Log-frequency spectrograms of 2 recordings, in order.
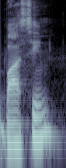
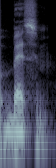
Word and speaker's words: Bassem: Yes, that's how you say it. Basim. No, Bessim. Bassim. Bessim. It's a softer. Bessim. Oh, Bessim. Not Basim. Yeah.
